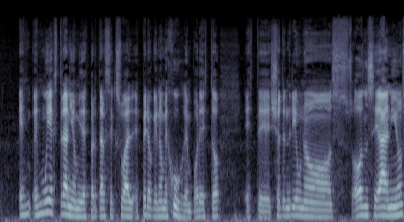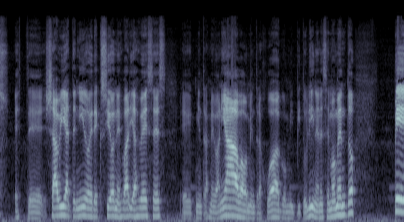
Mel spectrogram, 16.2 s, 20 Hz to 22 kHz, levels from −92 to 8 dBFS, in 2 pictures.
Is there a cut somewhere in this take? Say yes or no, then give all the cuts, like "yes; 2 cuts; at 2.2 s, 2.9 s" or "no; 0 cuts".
no; 0 cuts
